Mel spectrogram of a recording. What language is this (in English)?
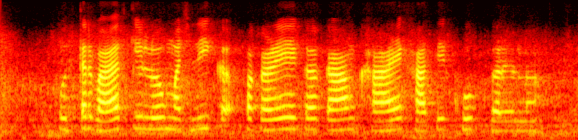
Bhojpuri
